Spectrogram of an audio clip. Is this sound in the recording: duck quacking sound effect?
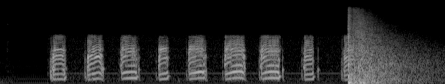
yes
